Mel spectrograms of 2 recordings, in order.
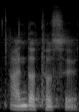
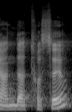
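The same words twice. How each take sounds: First: 안 다투었어요 answered with a falling end and softer voice; answering tune. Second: 안 다투었어요 asked with a rising end; questioning tune. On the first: Preacher answers his own question, soft falling answer. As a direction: drop 다투었어요 down as the firm answer. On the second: Preacher asks the congregation, rising question. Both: Shown as a demonstration.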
